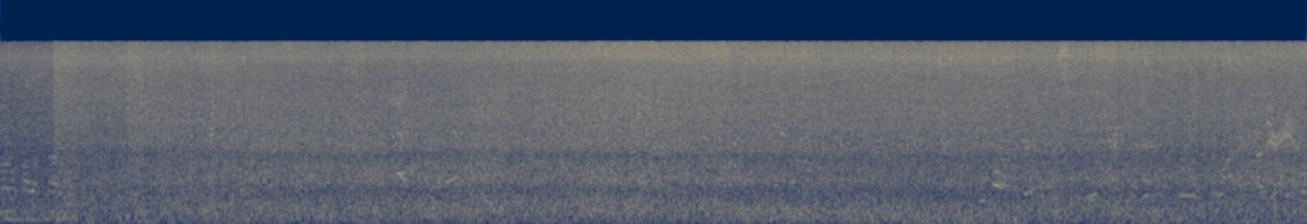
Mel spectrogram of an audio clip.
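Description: Ocean surf breaking on a sandy beach, a steady rushing noise with wind on the microphone.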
